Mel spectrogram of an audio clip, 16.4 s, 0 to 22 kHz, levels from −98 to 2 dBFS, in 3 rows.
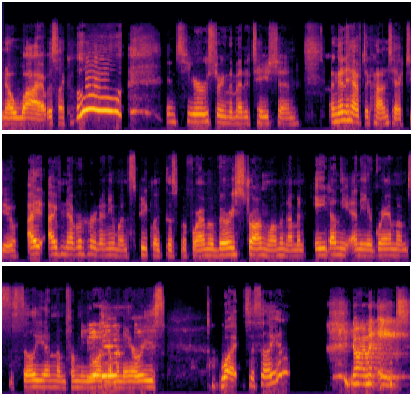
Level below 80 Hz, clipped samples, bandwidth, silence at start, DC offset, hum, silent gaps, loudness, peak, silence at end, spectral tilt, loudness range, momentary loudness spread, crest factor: -64 dBFS; under 0.1%; 12.5 kHz; 0 s; under 0.1%; none; none; -23 LUFS; -4 dBFS; 0 s; -2.5 dB/octave; 6 LU; 16 LU; 20 dB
